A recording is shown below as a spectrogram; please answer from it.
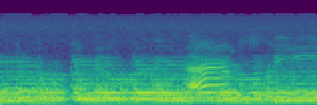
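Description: Acoustic guitar strummed in steady chords, playing a song's accompaniment.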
